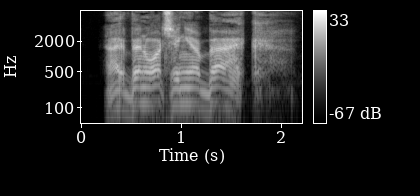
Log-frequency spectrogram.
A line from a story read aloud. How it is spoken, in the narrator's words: Bukama announced gruffly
